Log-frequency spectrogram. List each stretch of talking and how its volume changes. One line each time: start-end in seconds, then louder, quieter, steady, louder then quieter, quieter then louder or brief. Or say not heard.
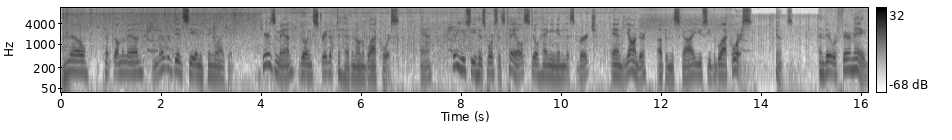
0.0-16.1 steady.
